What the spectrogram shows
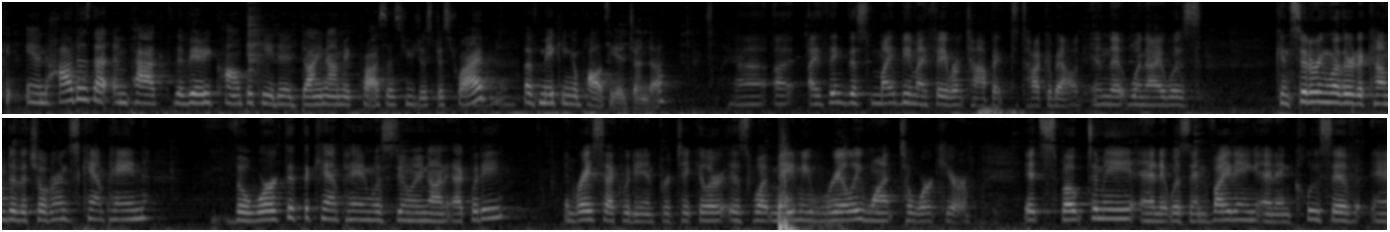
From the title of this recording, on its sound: Live at our Annual Luncheon 2019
